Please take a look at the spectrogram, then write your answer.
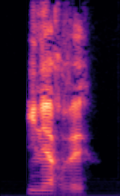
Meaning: to innervate
- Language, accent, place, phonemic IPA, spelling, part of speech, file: French, France, Lyon, /i.nɛʁ.ve/, innerver, verb, LL-Q150 (fra)-innerver.wav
